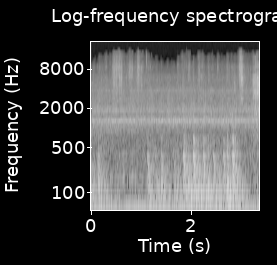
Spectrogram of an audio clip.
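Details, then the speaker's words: C4 Corvette during restoration, rear end rocked by hand: dull low clunks in bursts, about three a second; owner thinks the noise is a worn inner tie rod end, needing replacement. "that needs to be changed or that tie rod end i mean so it looks to be the inner which is making the noise"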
